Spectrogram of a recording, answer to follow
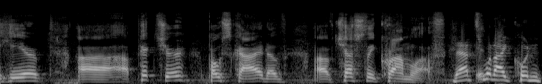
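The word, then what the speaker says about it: Český Krumlov: Now we're going to take the train, and you see here a picture, postcard of Chesley Kromlov. That's what I couldn't pronounce when I introduced you.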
